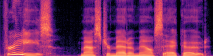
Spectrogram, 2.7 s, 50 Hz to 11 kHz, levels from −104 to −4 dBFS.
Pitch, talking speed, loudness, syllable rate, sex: 210 Hz, 115 wpm, -16 LUFS, 3.9 syllables/s, female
